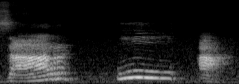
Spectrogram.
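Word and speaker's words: צרוע: It's Zar U-A. No, yeah, she said it. It's Za'ru'a, because that's a Zadeh. It's a TZ sound.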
